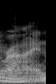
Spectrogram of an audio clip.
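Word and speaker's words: Ryne: But doppelganger Ryan number 2.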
